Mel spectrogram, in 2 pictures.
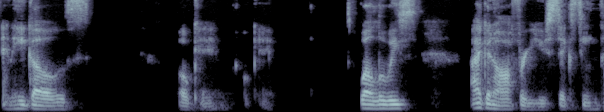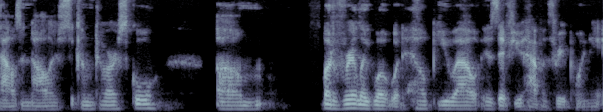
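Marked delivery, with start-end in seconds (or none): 1.8-12.1 approachable, inviting, welcoming voice. Retelling what a school recruiter said at a conference: imitating Philip Mack's welcoming voice. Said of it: "And I do that voice because he has, his voice is just so welcoming".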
